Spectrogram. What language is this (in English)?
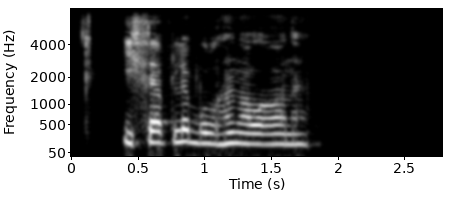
Bashkir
